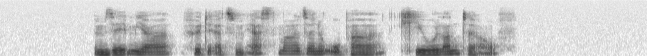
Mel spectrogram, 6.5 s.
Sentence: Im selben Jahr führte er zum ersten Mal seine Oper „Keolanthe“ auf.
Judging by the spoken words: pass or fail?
pass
